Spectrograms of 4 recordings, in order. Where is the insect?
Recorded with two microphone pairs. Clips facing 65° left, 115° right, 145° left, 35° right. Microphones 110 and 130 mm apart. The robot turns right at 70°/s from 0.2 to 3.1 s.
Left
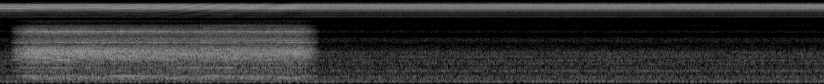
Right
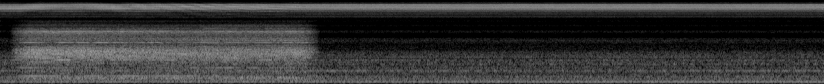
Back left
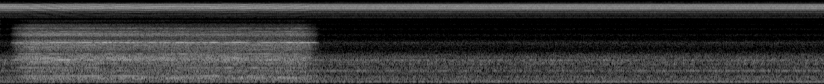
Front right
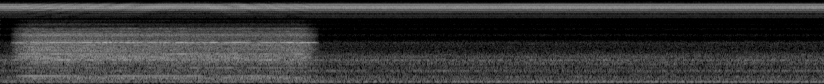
30° left, 1.1 m; by 8.3 s 130° right, 1.1 m.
